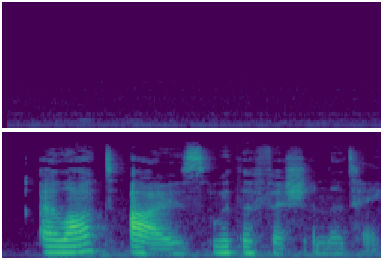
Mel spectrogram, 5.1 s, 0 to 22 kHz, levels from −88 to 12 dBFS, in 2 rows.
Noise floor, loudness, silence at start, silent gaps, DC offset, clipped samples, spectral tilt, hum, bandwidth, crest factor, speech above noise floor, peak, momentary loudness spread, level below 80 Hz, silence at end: -72 dBFS; -24 LUFS; 2.75 s; none; under 0.1%; under 0.1%; -4 dB/octave; none; 14.5 kHz; 26 dB; 47 dB; -2 dBFS; 18 LU; -72 dBFS; 0.05 s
